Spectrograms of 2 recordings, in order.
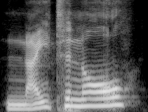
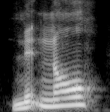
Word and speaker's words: Nitinol: They al yeah nickel titanium or stainless steel or I forget how the pronunciation was or nitanol nitanol niti t i n o l which is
